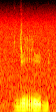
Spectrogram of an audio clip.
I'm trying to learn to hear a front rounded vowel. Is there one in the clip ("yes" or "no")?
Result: yes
